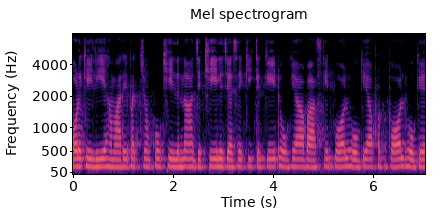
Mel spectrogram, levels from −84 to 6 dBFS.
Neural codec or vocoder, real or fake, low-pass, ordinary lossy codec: codec, 16 kHz, 4 kbps, FunCodec, trained on Chinese and English, 50 frames a second; fake; 7.2 kHz; none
